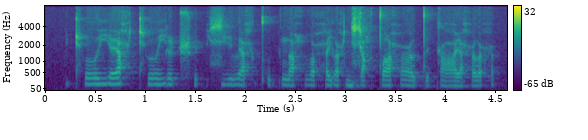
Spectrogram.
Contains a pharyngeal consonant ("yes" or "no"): yes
